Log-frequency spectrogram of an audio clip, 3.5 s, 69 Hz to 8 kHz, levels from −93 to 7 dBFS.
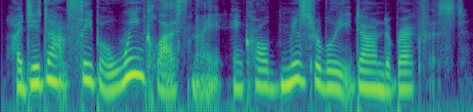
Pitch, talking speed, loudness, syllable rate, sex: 215 Hz, 235 wpm, -16 LUFS, 5.9 syllables/s, female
